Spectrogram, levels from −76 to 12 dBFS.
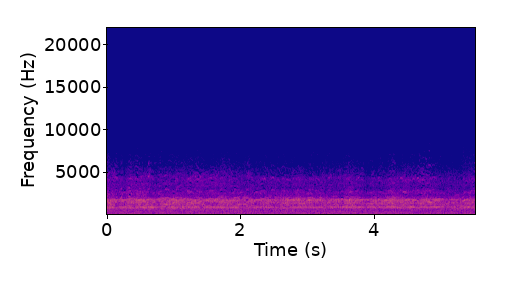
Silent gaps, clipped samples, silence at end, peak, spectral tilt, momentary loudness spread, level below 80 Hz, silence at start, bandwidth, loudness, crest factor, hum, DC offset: none; under 0.1%; 0 s; -20 dBFS; -5 dB/octave; 3 LU; -54 dBFS; 0 s; 16.5 kHz; -34 LUFS; 14 dB; none; under 0.1%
